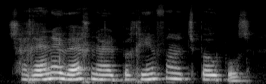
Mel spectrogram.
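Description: Woman reading a story in a mellow voice. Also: on the high side, steady tone, moderate pace.

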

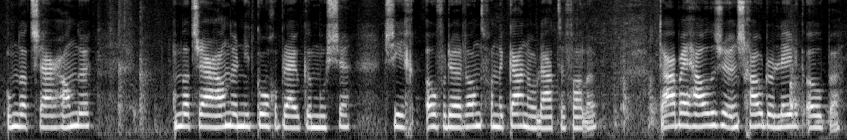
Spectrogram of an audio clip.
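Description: A woman reading a passage from a book aloud, slowly and haltingly, repeating words. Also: fairly high pitch, a little hiss or hum.

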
